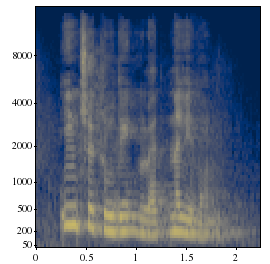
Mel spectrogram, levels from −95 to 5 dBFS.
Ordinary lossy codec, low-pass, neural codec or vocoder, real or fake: MP3, 96 kbps; 14.4 kHz; codec, 44.1 kHz, 3.4 kbps, Pupu-Codec; fake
